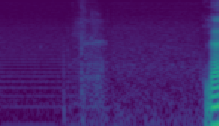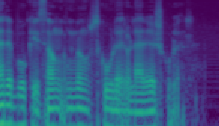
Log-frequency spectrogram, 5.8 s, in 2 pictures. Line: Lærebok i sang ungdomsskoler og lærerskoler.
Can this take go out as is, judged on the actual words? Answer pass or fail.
pass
